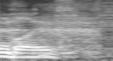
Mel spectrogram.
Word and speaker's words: Blaise: We were reporting it as it's Blaise, right? I probably said his name wrong. My bad. – It is Blaise.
